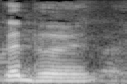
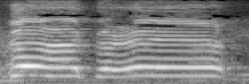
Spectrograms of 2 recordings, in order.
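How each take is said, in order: First: It is said quietly and weakly. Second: It is screamed loudly and happily.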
